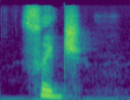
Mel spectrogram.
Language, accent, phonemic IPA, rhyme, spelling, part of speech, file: English, UK, /fɹɪd͡ʒ/, -ɪdʒ, fridge, noun / verb, En-uk-fridge.ogg
- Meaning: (noun) 1. A refrigerator 2. A fat woman; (verb) To place (something) inside a refrigerator to chill; to refrigerate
